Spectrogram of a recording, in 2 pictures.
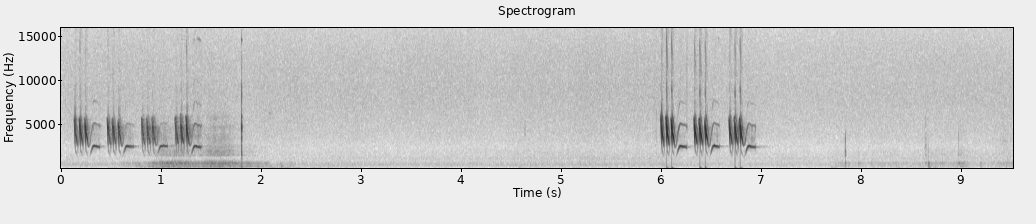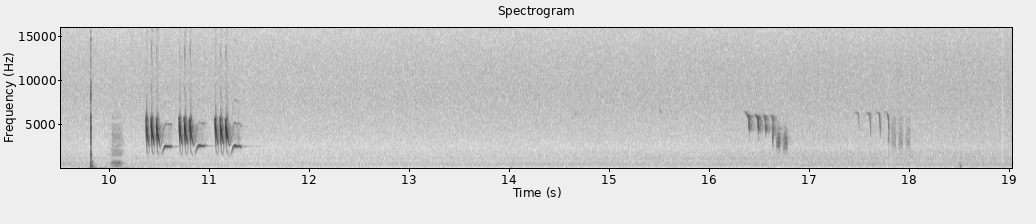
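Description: A plain titmouse, sitting in the top of a scrubby oak at least 40 feet from the recordist, calls in short bursts of high, rapid, buzzy notes, repeated in three clear phrases with pauses between, then a fainter final phrase. No one speaks.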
